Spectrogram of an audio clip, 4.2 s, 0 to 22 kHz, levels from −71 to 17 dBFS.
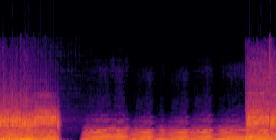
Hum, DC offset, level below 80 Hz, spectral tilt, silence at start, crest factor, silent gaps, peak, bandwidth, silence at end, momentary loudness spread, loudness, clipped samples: none; under 0.1%; -24 dBFS; -4.5 dB/octave; 0 s; 10 dB; none; 0 dBFS; 17 kHz; 0 s; 10 LU; -11 LUFS; 0.2%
